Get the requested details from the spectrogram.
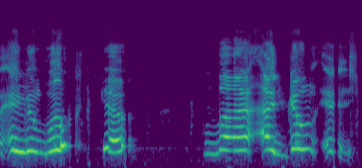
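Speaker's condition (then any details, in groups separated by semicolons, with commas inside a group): Cerebral palsy; cerebral palsy since childhood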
